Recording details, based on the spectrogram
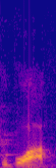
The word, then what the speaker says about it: Du Bois: Du Bois, and that's how he pronounced his name, not Dubois, Du Bois,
